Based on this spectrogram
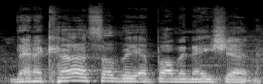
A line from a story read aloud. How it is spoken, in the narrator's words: screamed Eldritch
